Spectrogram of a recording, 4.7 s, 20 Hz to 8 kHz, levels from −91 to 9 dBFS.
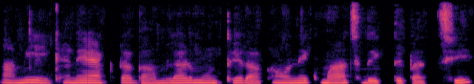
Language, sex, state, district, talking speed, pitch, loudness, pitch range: Bengali, female, West Bengal, Dakshin Dinajpur, 125 wpm, 200 Hz, -30 LUFS, 190-210 Hz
